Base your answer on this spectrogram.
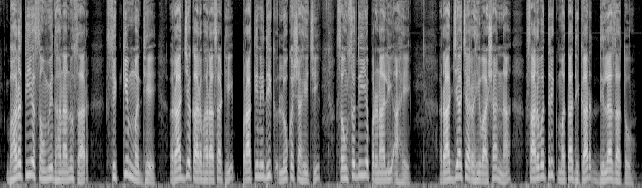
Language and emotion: Marathi, neutral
